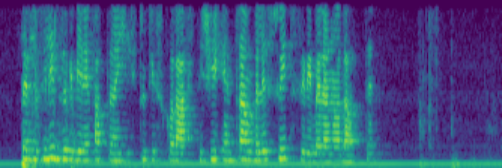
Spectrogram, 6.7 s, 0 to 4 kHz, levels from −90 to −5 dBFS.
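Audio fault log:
No faults were heard in the speech. Nothing in the clip calls for an entry in this log.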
